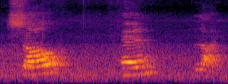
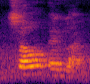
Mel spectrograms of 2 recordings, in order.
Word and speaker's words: Zhou Enlai: Zhou Enlai. Okay now? Zhou E-N Lai. L-A-I Lai. Clear? Spelling mistake also no problem. Okay, because so now you can write any spelling but pronounce it as Zhou Enlai.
